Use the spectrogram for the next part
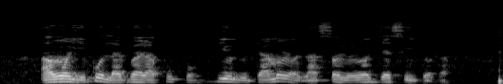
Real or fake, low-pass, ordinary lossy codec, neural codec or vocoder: fake; none; none; codec, 16 kHz, 16 kbps, FreqCodec, larger model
